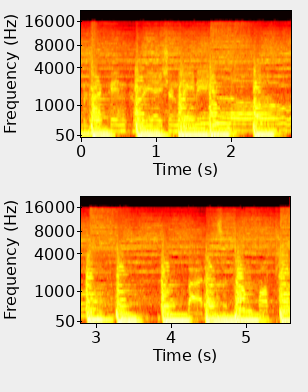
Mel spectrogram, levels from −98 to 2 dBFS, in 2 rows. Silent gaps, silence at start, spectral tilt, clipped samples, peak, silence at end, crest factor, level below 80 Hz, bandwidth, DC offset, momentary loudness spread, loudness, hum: none; 0 s; -4.5 dB/octave; under 0.1%; 0 dBFS; 0 s; 12 dB; -14 dBFS; 16.5 kHz; under 0.1%; 4 LU; -14 LUFS; none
